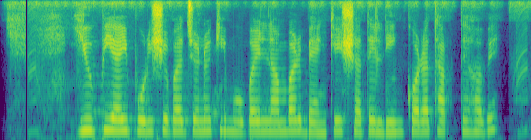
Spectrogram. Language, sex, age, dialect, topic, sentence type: Bengali, female, 25-30, Standard Colloquial, banking, question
